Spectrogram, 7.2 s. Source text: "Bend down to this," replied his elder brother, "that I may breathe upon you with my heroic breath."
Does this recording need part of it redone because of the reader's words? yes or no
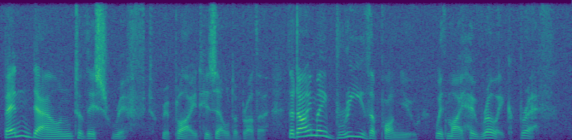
yes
